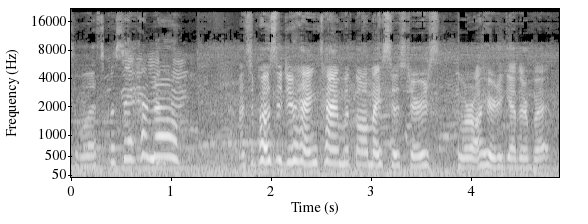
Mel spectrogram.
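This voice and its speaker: A high-voiced woman chats brightly as she hosts her vlog, recorded on a phone video. She talks in an upbeat, chatty way and laughs often. Loud music pounds behind her while a big crowd murmurs all around. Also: animated, quick pace, low-quality recording. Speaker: vlog host. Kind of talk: casual vlog chat walking through a theme park. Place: outdoor theme park at a Halloween event. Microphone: filmed on her phone.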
